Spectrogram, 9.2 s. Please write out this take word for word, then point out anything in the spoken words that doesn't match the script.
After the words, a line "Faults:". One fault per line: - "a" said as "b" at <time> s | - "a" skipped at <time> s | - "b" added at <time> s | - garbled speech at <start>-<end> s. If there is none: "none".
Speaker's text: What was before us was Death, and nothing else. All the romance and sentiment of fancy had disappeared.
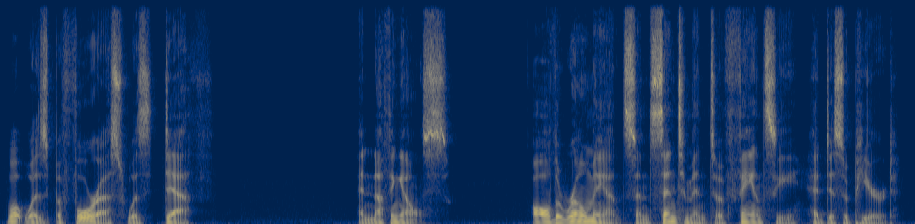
What was before us was Death, and nothing else. All the romance and sentiment of fancy had disappeared.
Faults:
none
